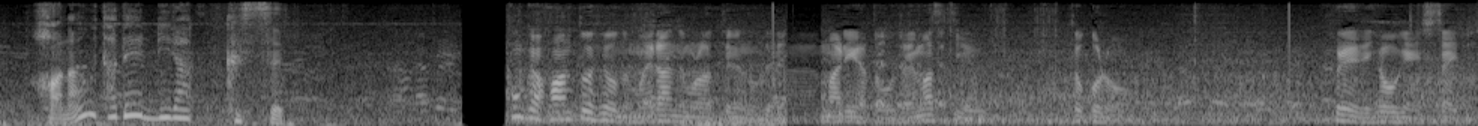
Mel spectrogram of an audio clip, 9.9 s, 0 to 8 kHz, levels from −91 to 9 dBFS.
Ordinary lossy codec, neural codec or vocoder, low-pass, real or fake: none; none; 7.2 kHz; real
